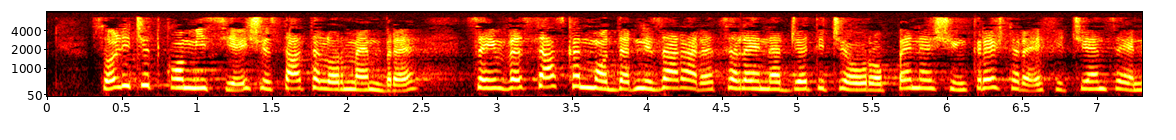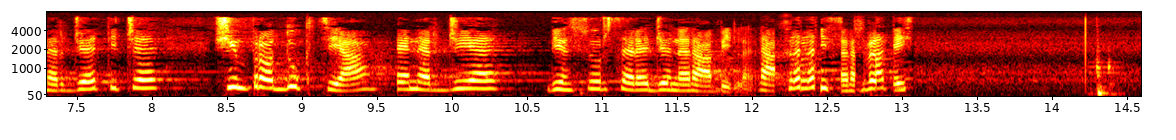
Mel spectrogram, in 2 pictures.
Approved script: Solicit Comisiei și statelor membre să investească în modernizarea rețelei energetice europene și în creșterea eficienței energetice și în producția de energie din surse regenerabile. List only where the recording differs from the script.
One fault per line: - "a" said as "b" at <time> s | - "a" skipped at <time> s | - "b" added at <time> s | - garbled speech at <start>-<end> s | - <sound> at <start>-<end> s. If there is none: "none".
- "de" skipped at 9.5 s
- garbled speech at 12.0-13.1 s
- thud at 14.2-14.5 s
